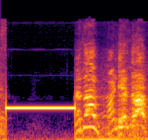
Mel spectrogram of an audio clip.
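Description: A single steady, high-pitched beep lasting about a second, dropped over the speech and blotting it out: a censor bleep on a broadcast. Speech resumes right after it.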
